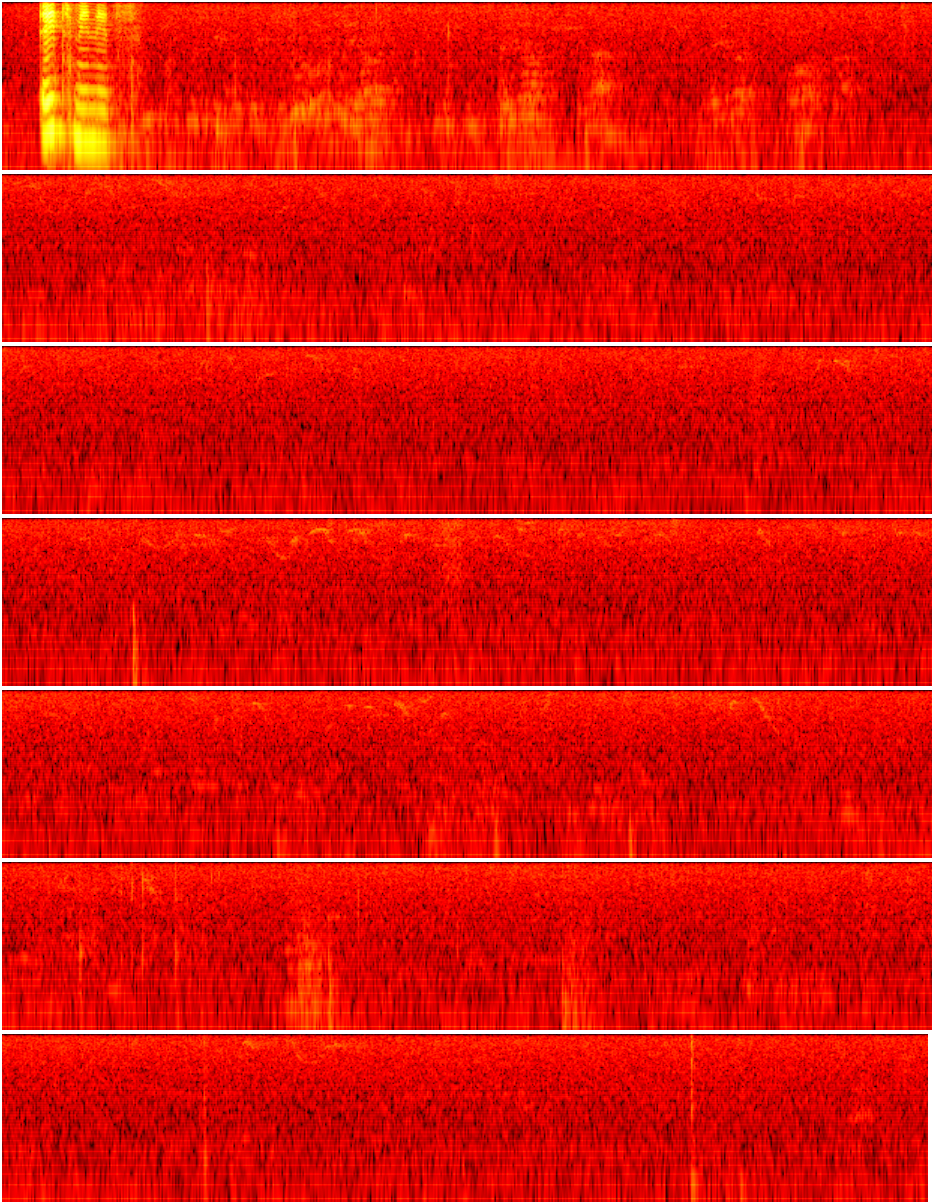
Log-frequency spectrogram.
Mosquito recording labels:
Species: no mosquito; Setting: insect culture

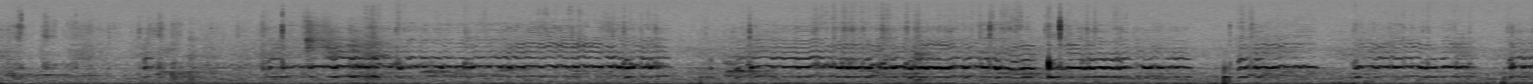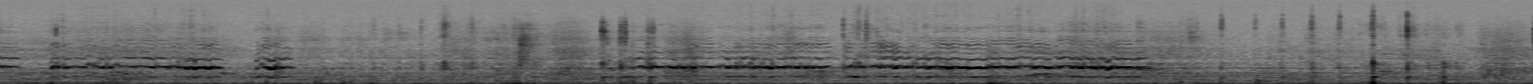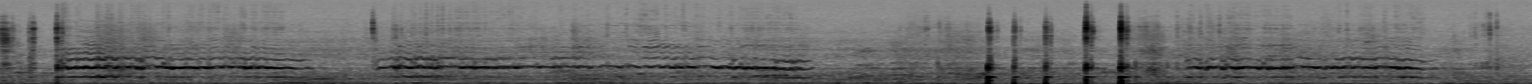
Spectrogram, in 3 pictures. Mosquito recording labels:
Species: Anopheles arabiensis; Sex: female; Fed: unfed; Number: one; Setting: cup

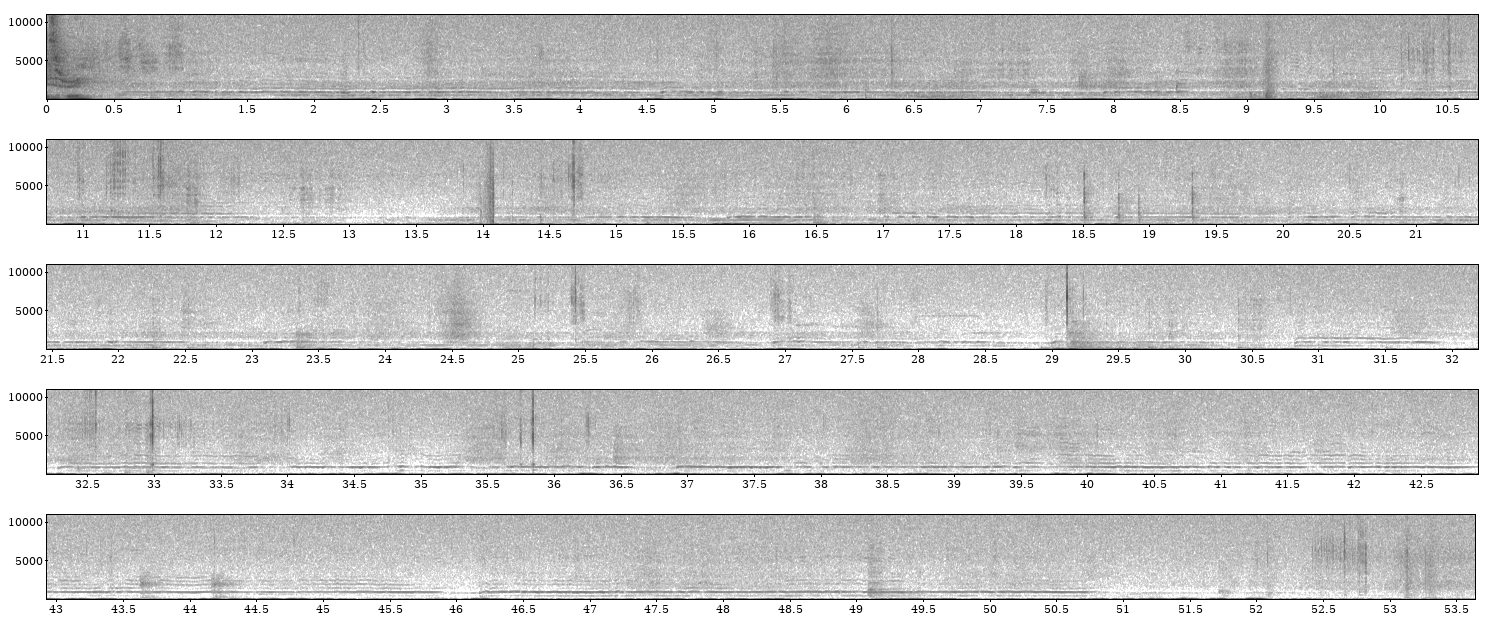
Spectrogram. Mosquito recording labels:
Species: Anopheles funestus s.s.; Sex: female; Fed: unfed; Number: one; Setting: cup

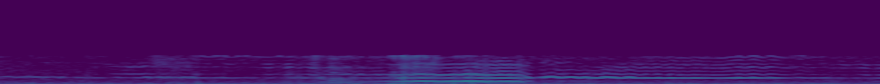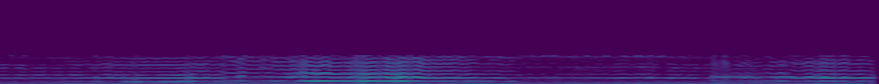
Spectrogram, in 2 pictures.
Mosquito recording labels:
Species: mosquito; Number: one; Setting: cup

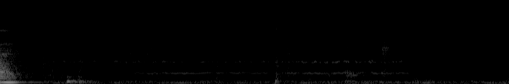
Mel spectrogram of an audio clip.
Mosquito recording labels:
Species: Anopheles arabiensis; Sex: female; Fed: unfed; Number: one; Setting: cup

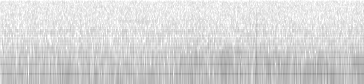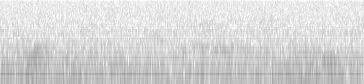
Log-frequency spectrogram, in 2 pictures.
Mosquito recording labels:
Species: Anopheles gambiae s.s.; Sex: female; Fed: unfed; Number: one; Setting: insect culture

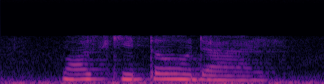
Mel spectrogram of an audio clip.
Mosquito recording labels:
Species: mosquito; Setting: cup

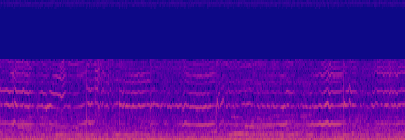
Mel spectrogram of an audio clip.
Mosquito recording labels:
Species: Anopheles dirus; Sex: female; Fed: blood-fed; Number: one; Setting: cup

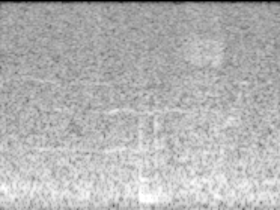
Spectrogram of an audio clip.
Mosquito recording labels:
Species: Anopheles gambiae s.s.; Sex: female; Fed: unfed; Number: one; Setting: insect culture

